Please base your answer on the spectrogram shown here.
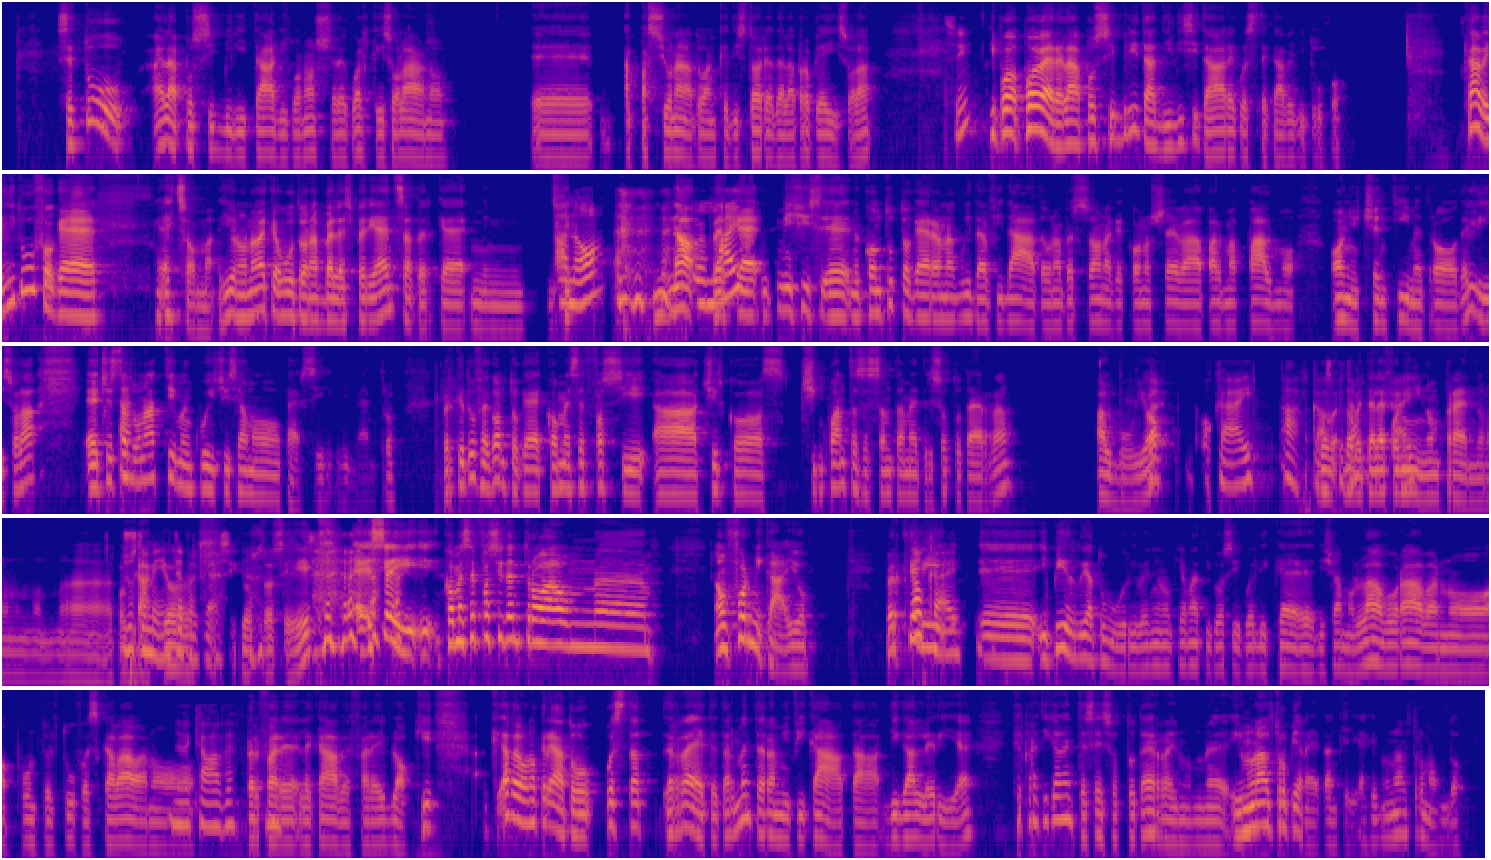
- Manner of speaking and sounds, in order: other background noise; "propria" said as "propia"; tapping; exhale; scoff; chuckle; teeth sucking; chuckle; laughing while speaking: "ceh"; "Cioè" said as "ceh"
- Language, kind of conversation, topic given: Italian, podcast, Qual è un luogo naturale in cui ti senti davvero bene?
- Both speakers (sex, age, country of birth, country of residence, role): female, 35-39, Italy, Italy, host; male, 40-44, Italy, Italy, guest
